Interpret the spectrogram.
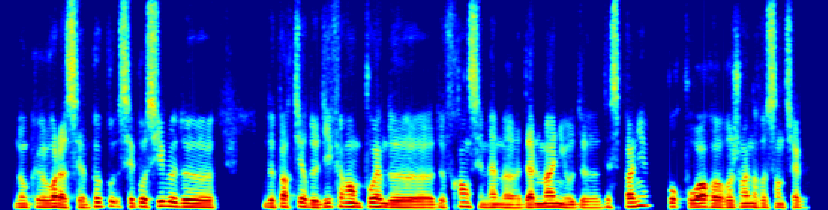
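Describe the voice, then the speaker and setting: Speaking with a southwestern French accent, a man keeps a moderate pace and a medium pitch. His intonation is fairly even, and the sound is dry and close with no echo. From French Basque Country. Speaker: travel agency representative. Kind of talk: webinar presentation and Q&A. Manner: hesitant, many fillers.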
